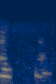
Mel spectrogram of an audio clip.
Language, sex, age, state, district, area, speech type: Hindi, female, 18-30, Madhya Pradesh, Harda, urban, conversation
